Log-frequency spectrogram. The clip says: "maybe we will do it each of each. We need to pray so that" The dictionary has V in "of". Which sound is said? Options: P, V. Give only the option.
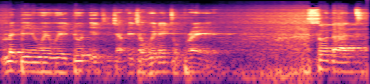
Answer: P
